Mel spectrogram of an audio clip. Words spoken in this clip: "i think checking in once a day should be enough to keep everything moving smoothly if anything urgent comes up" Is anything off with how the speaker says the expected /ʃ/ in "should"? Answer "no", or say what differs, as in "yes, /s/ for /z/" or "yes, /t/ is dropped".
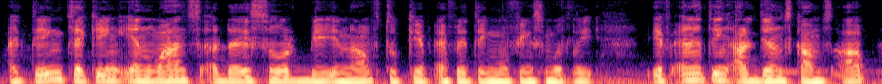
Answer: yes, /s/ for /ʃ/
